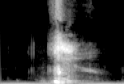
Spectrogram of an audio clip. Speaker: You sneeze. Sneeze. I'm gonna sneeze. I'm gonna sneeze.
